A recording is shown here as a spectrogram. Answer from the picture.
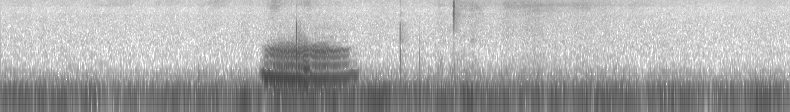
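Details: Sleeping cat giving a single soft, grating snore about one second long amid quiet room hum, followed by a couple of faint clicks.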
